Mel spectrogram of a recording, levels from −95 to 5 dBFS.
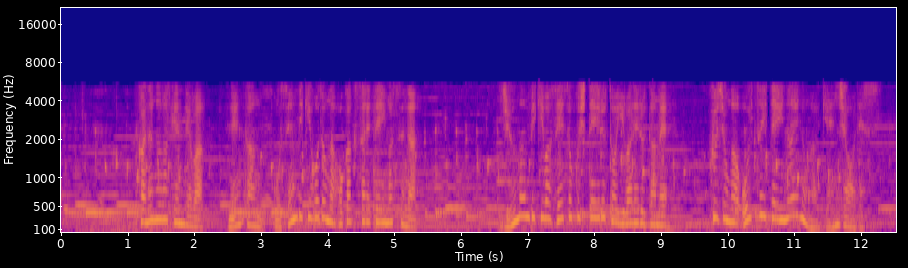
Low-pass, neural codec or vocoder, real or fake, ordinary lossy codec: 5.4 kHz; none; real; AAC, 24 kbps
